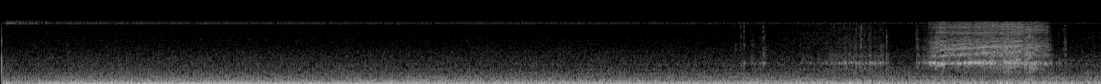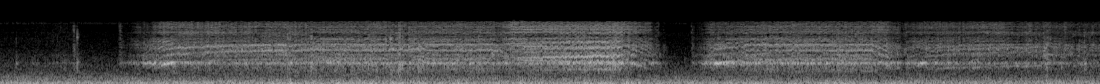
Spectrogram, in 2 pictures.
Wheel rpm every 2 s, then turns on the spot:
0, 0, 0, 0, 30, 40, 80, 160, 140, 90, 100.
10-12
